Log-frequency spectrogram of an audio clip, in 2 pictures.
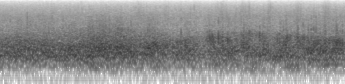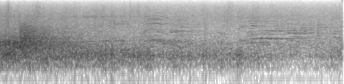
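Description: Granite curling stone running down the ice: a loud rumble that starts suddenly as the stone is released and fades over the last few seconds as it slows to a stop.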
